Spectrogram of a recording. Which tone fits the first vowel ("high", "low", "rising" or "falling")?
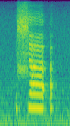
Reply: high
